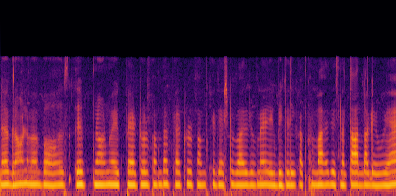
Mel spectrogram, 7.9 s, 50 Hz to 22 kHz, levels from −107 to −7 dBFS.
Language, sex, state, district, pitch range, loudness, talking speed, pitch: Hindi, female, Bihar, Bhagalpur, 215-225 Hz, -28 LUFS, 195 wpm, 220 Hz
